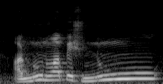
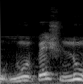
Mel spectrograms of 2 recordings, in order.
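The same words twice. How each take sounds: First: Stretched vowel. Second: نو with a brief u; short vowel. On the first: Teacher shows waw lengthening the vowel, stretched نو. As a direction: spell it out, then hold the final نو. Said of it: "یہ تھوڑا کھینچ کے ہو گیا". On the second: Teacher shows plain pesh read quickly, short نو. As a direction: spell it out, ending on a quick نو. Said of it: "صرف پیش ہے تو اسے جلدی سے ادا کریں". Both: Shown as a demonstration.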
